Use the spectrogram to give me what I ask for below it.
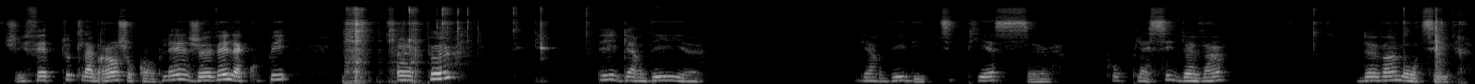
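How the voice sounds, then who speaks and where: A woman hosts a card-making tutorial, talking slowly and carefully through each step with many pauses and fillers. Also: fairly low pitch. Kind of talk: casual craft demonstration.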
